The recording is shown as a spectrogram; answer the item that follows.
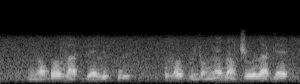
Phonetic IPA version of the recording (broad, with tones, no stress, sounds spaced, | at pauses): ɲ ɔ̃˨ ɓ ɔ˦ v a˨ ɡ͡b ɛ˨ l ɨ˦ kʷ ɨ˧ | v ɔ˧ ɡʷ ɨ˨ j ɔ˧ ŋ ɛ̃˦ ɗ ã˨ t͡ʃ oː˧ l a˨ ɡ ɛ˦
